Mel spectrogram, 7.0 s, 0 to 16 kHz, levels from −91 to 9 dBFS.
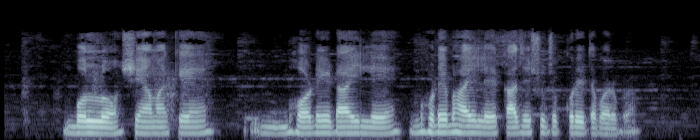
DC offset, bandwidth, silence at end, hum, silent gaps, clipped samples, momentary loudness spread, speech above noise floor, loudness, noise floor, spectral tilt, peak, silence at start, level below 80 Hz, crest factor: under 0.1%; 7.8 kHz; 0.65 s; none; none; under 0.1%; 14 LU; 40 dB; -18 LUFS; -58 dBFS; -6.5 dB/octave; -2 dBFS; 0.65 s; -58 dBFS; 18 dB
